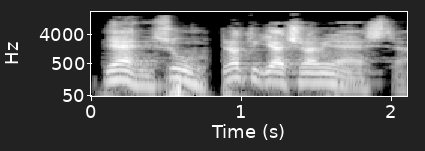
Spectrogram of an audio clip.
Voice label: "ghiaccia", vocabolario dialettale

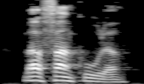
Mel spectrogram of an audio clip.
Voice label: "vaffanculo", vocabolario dialettale

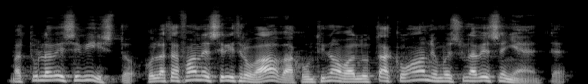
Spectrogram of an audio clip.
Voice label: "tafana", vocabolario dialettale crespinese

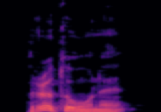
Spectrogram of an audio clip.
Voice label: "protone", dialettale, crespinese

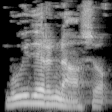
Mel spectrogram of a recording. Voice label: "bui der naso", vocabolario dialettale crespinese

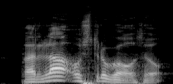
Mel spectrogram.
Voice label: "parla ostrogoto", crespinese

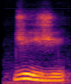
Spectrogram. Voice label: "gigi", dialettale crespinese

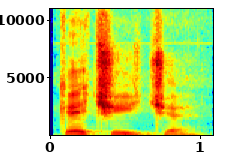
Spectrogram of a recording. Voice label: "cicce", crespinese

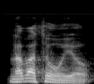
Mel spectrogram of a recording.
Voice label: "lavatoio", crespinese

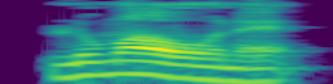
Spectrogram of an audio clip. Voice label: "lumaone", crespinese

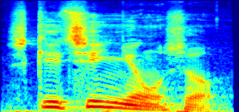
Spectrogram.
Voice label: "schizzignoso", dialettale

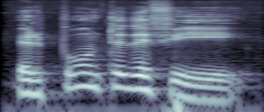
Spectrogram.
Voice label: "ponte de fii", crespinese

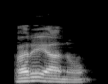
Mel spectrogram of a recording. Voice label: "pareano", crespinese

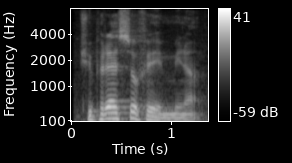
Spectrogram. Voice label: "cipresso femmina", crespinese

